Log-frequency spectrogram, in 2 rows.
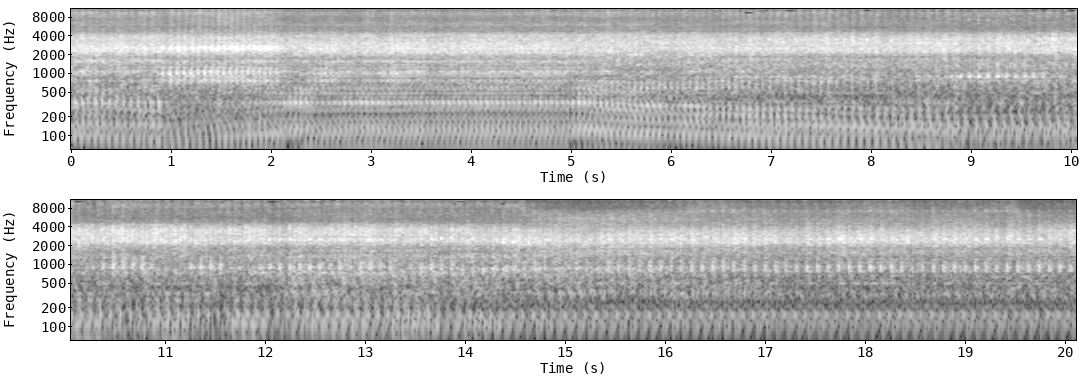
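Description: Dongfeng S1110 20 HP single-cylinder water-cooled hopper diesel engine running steadily and loudly, with a fast, even beat.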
